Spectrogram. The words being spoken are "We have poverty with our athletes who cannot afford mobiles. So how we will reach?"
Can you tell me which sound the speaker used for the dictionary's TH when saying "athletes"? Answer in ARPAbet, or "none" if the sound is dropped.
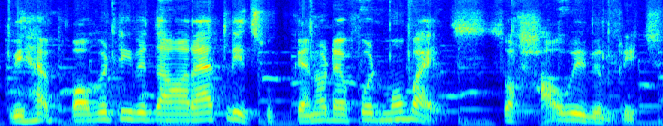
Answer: T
